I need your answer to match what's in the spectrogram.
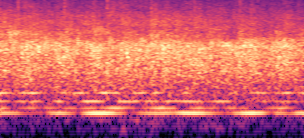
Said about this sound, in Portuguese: Glorifiquem a Deus com suas palmas.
